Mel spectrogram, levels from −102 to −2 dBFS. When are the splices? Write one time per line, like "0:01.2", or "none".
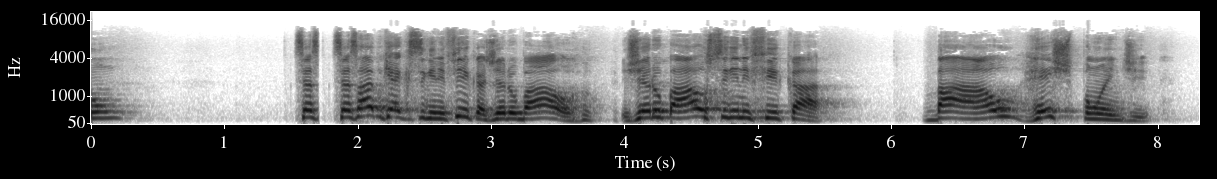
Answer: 0:01.7
0:03.9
